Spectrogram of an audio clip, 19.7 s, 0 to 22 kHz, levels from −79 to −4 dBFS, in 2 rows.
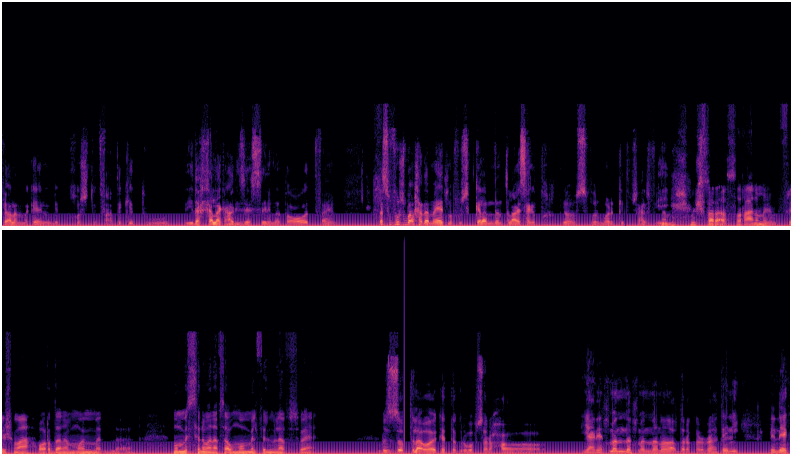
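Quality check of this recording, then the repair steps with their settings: buzz 50 Hz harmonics 24 -35 dBFS
7.78–7.80 s: dropout 22 ms
14.89 s: pop -9 dBFS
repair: de-click; de-hum 50 Hz, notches 24; interpolate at 7.78 s, 22 ms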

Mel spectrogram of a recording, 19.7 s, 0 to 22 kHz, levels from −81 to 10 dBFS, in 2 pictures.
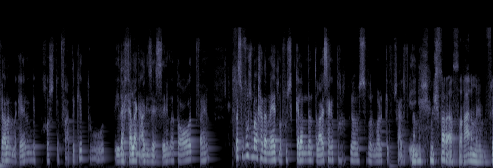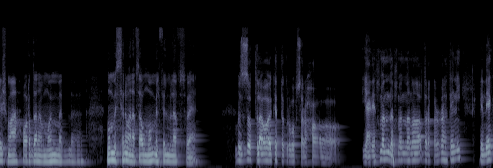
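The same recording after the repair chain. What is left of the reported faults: nothing left

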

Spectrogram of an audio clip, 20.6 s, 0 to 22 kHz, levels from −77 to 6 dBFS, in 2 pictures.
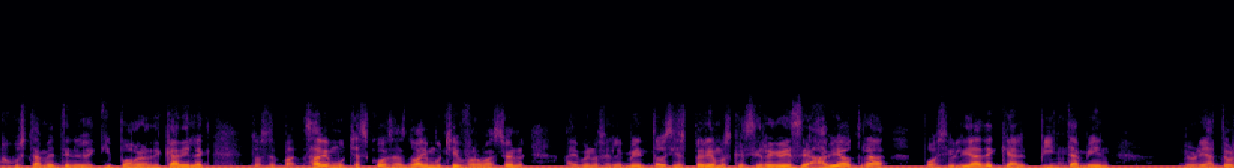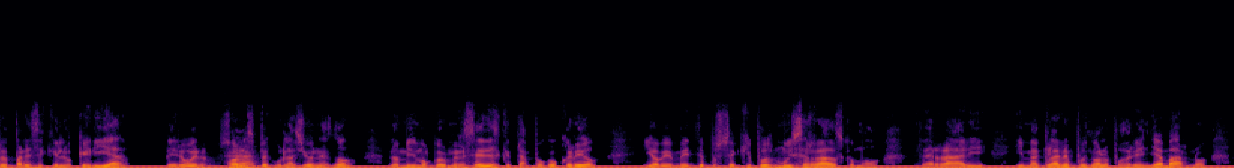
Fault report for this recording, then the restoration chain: hum 60 Hz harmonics 4 -28 dBFS
2.92 s: dropout 2.4 ms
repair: de-hum 60 Hz, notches 4; interpolate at 2.92 s, 2.4 ms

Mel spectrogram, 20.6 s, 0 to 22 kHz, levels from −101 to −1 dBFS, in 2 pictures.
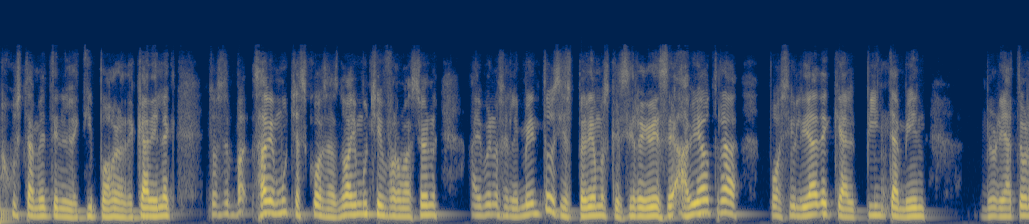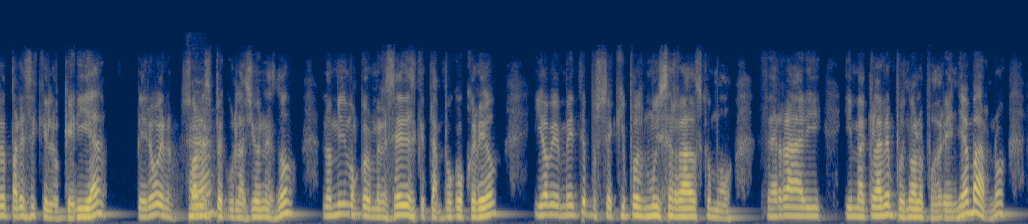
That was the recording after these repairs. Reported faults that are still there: nothing left

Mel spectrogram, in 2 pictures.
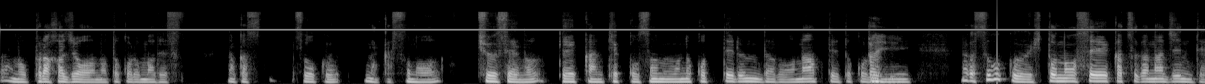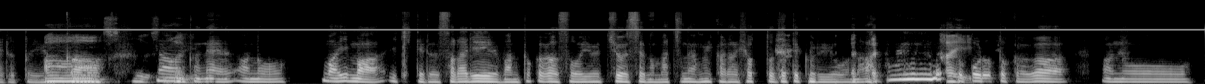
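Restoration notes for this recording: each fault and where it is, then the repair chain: whine 5.1 kHz -24 dBFS
9.97 s: pop -6 dBFS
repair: de-click; band-stop 5.1 kHz, Q 30

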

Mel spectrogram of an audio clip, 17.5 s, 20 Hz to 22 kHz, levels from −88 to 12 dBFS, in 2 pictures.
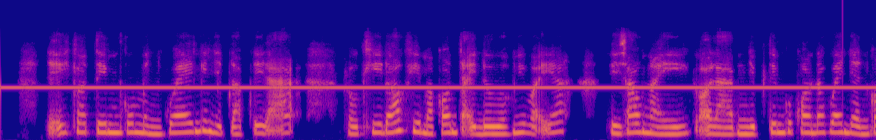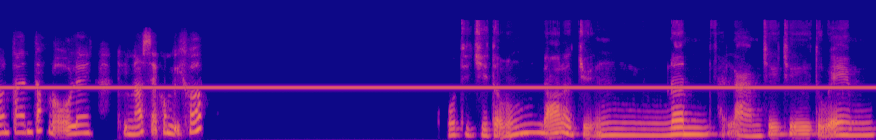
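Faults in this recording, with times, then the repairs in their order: whine 1.7 kHz -29 dBFS
8.42 s: pop -11 dBFS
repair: de-click; band-stop 1.7 kHz, Q 30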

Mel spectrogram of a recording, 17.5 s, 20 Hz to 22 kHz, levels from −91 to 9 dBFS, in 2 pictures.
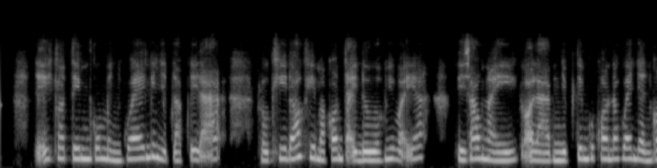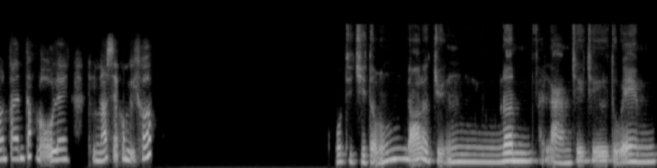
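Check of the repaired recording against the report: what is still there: nothing left

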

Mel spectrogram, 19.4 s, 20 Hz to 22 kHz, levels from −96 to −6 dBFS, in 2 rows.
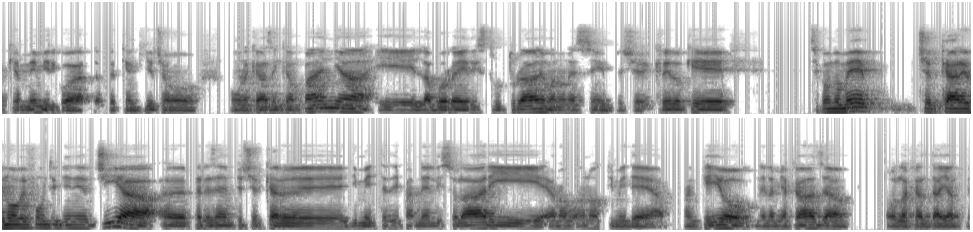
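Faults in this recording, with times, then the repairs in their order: crackle 42 per s -28 dBFS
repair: de-click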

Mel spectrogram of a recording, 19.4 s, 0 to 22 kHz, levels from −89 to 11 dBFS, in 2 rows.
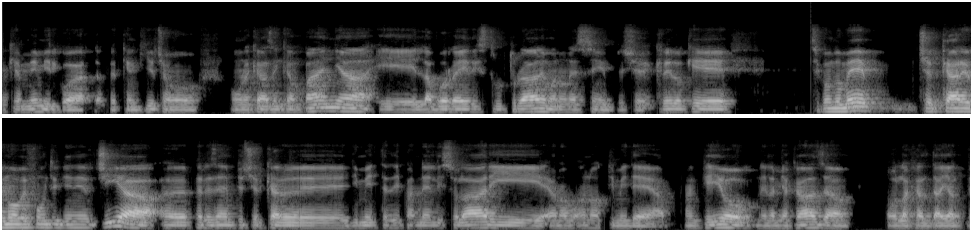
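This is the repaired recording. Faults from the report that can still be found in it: nothing left

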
